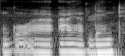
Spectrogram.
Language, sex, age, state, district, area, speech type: Bengali, male, 18-30, West Bengal, Malda, urban, spontaneous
